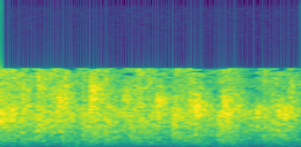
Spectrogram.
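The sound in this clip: An audience applauds to thank a speaker at a gathering. The clapping is steady, dense and somewhat muffled, holding an even level from start to finish.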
